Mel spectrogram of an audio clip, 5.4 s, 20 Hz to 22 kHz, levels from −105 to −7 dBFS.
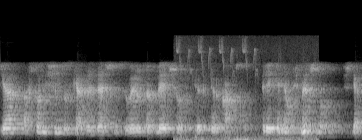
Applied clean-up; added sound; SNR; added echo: none; Bird; 14 dB; reverberation time 1.0 s.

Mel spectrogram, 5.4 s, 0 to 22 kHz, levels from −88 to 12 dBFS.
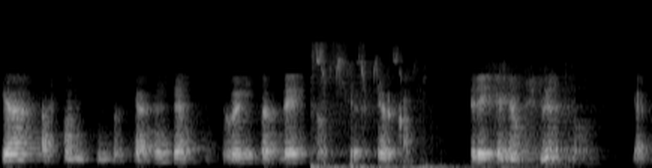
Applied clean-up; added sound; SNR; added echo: neural mask model DeepFilterNet 3.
